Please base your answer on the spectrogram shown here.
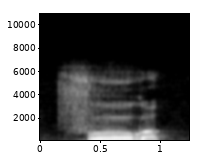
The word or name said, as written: fuugo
